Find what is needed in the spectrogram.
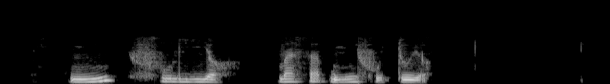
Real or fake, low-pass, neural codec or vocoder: real; 3.6 kHz; none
